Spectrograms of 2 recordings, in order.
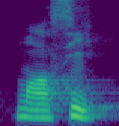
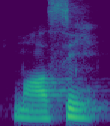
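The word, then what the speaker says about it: masî: Masi. Masi. Do you notice? Two long vowels at the same time. Masi.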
